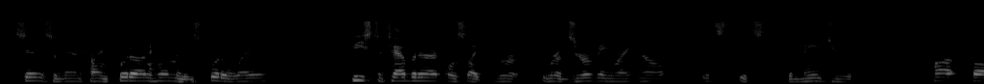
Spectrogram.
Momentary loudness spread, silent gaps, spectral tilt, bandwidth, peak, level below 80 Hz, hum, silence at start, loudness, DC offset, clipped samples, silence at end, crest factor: 16 LU; 2.80-3.34 s, 5.32-5.38 s, 6.80-6.99 s, 7.69-7.86 s, 8.63-9.28 s; -4 dB/octave; 7.6 kHz; -32 dBFS; under -90 dBFS; none; 0.15 s; -52 LUFS; under 0.1%; under 0.1%; 0 s; 20 dB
